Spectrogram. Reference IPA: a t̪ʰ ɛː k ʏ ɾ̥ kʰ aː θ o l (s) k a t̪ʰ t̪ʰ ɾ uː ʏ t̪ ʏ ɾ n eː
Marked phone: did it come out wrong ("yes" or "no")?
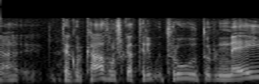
no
